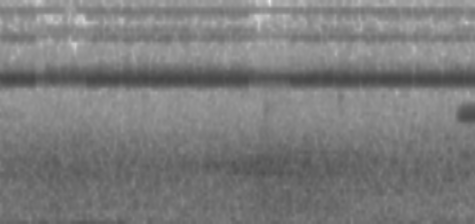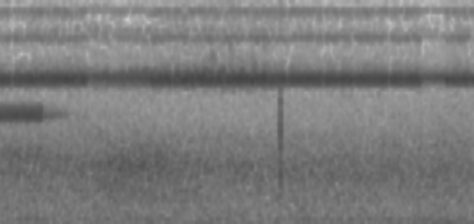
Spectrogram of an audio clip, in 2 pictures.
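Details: A forest at night carries a bright, steady insect drone with higher faint bands, broken only by one short, level, lower tone near the middle and a brief click later on.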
